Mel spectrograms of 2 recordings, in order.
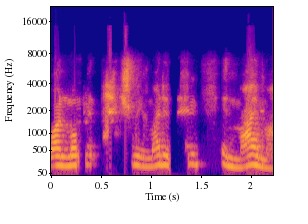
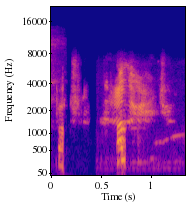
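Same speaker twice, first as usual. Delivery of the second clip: breathy whisper, quicker, on other Andrew; whispered emphasis; 10 dB quieter, faster than usual. Shown as a demonstration. Whispering to his podcast friend which Andrew he means. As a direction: whisper it like a secret aside. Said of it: "not this Andrew".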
